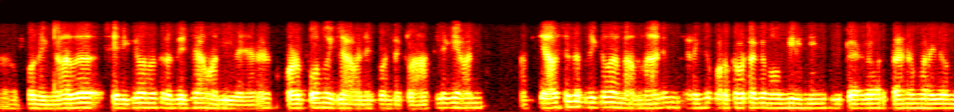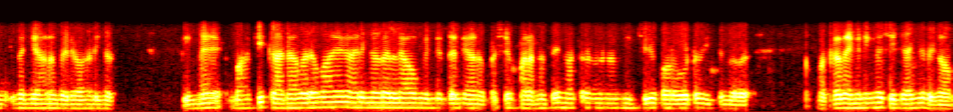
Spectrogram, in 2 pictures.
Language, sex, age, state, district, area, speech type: Malayalam, male, 18-30, Kerala, Idukki, urban, conversation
